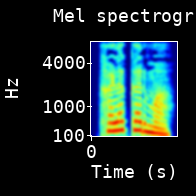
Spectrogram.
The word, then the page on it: ಕಾಲಕರ್ಮ: kannada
